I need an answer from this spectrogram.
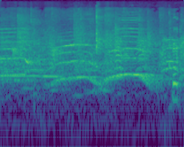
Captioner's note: audience cheers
